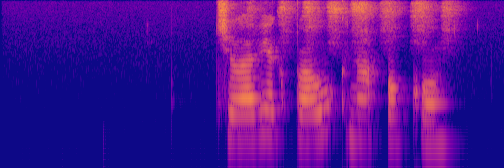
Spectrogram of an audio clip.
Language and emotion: Russian, neutral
